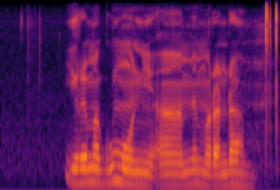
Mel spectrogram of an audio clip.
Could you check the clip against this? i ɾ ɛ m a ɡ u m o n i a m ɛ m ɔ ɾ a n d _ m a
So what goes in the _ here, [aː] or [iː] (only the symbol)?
aː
